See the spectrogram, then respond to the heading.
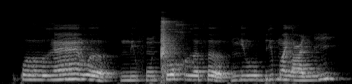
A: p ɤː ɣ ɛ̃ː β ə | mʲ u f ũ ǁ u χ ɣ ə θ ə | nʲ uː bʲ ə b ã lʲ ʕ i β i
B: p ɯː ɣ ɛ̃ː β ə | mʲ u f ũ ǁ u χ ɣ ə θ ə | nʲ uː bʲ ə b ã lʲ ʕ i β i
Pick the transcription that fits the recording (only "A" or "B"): A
